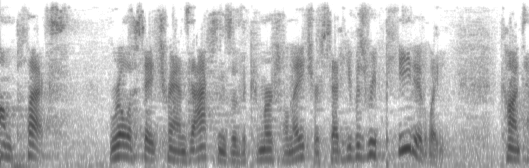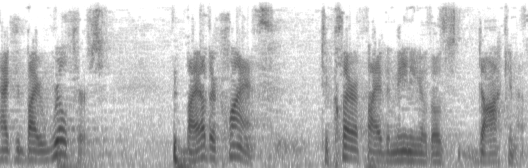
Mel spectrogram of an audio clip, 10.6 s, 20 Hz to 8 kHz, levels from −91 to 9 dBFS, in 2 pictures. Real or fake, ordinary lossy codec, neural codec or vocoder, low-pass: real; Opus, 24 kbps; none; 7.2 kHz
